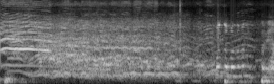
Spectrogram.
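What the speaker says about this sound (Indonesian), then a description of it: "Kok teman-teman teriak-teriak?" Children in an audience at a science literacy show shout and chatter together in a loud, sustained burst that thins out, leaving a few short, sharp cries near the end.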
